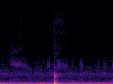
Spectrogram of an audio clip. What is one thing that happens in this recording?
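A flashlight switches on with a sharp click.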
